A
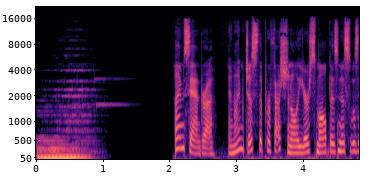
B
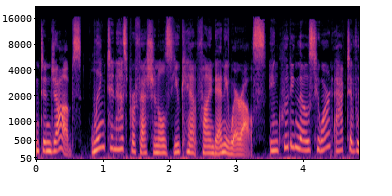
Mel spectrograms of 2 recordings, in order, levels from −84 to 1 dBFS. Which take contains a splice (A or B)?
A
